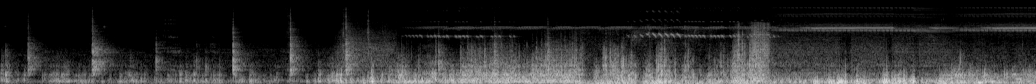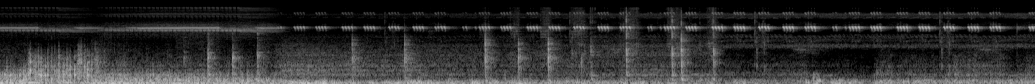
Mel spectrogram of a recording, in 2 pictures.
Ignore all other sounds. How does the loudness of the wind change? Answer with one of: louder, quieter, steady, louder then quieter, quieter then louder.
louder then quieter.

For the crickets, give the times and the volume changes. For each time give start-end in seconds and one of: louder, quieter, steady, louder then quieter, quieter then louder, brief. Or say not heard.
4.0-20.6 louder.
